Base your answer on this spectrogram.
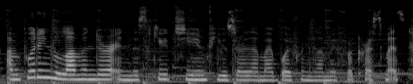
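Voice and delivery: usual speaking voice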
